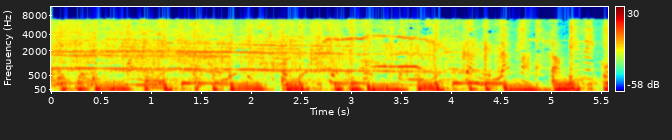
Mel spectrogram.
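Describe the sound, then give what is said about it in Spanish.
A crowd applauds steadily and loudly for several seconds for a birthday greeting to someone turning 20, the clapping mixed with cheering voices and a few high whistle-like tones running over the top. “Dámele más aplausos.”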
